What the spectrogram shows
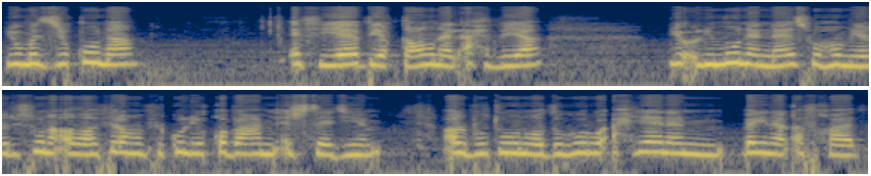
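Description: A woman voicing a cunning, flattering male servant in an audiobook drama reading, obsequious and sly. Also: high voice, fast, close to an everyday voice.

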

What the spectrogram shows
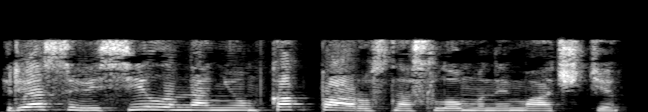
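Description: A woman narrates classic prose in an even, measured way, her voice sitting fairly high. The recording is dull and lo-fi, with the top end missing. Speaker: audiobook narrator. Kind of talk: scripted narration.

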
